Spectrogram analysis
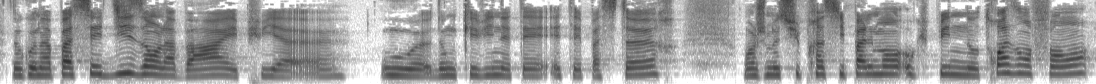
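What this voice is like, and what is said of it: Slight regional French accent. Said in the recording (French): “Peut-être que vous entendrez un peu mon accent, parce que je suis native”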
